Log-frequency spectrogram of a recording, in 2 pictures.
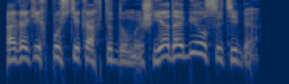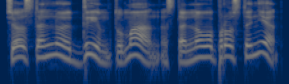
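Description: A man's voice: high voice, animated, moderate pace, creaky, a little mellow, dry recording, clean studio sound, full character voice. A man voicing a young male warrior king, speaking fervently and dismissively.

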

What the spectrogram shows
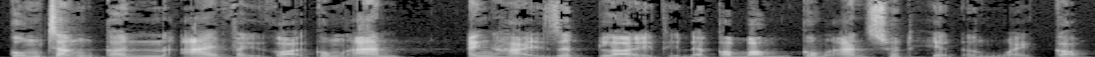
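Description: Male horror narrator, lowish voice, very animated. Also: normal speed, no echo, studio quality. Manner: dramatic, expressive.

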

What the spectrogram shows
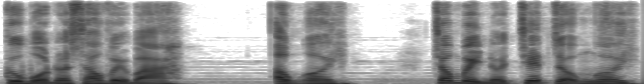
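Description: A man's voice: on the low side, brisk, no room sound, faint music behind, close to an everyday voice. A man voicing an elderly village grandmother who scolds her grandson and cries out for help. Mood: frantic. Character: elderly village grandmother, stern then frantic.

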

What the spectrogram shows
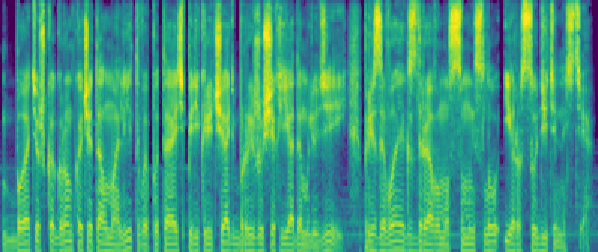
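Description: A man narrating a dark village tale in a scripted storytelling style. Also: deep voice, steady tone, normal speed, few pauses. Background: faint music.

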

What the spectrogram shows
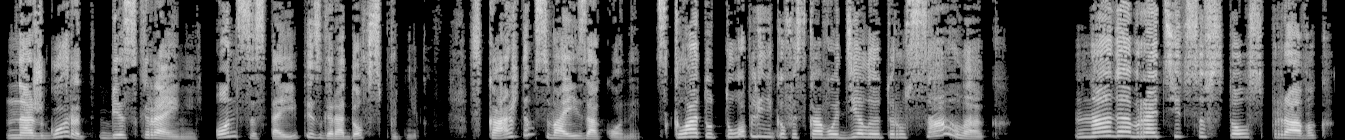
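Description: A woman's voice: a little high, very animated, dry recording, clean studio sound, pitched above the performer's own voice, full character voice. A woman doing a brash bossy hotel landlady. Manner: bold, quick-tongued, scolding.

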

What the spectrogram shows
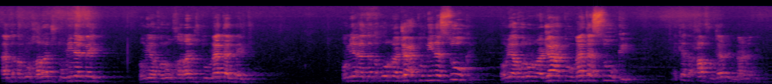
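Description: A high-voiced man lecturing in a strongly echoing room, with his voice coming from some distance away from the mic. He reads a passage out, explains it, and keeps checking that his listeners are following along. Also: steady tone, a little fast. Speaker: grammar teacher. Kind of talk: classroom lecture explaining a grammar text. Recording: very echoey room, voice from far off the mic.

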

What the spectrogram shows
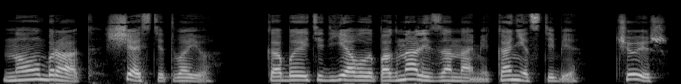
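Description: A woman voicing a menacing grown male smuggler who gives curt orders and hisses threats in a low whisper. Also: slow pace. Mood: threatening.

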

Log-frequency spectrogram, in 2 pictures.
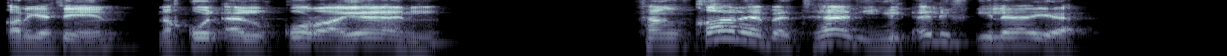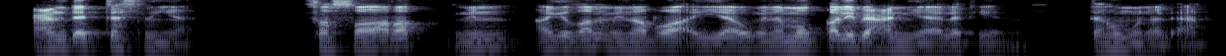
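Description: A man's voice: on the low side, quick pace, pushed and bright. A middle-aged sheikh teaching Quran recitation rules in a classroom lecture, explaining step by step, repeating key words and quizzing his students.

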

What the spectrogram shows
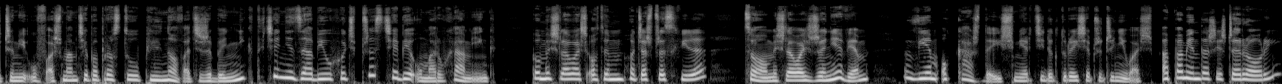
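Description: A woman voicing a fierce, harsh young woman guard who snaps and shouts through gritted teeth. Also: low voice, dry recording, clean studio sound, full character voice.

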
